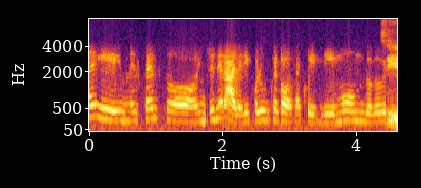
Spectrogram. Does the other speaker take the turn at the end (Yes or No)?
Yes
